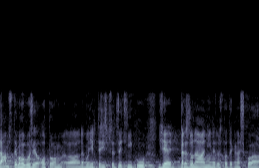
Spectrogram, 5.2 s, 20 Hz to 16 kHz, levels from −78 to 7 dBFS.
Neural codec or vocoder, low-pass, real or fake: codec, 16 kHz, 4 kbps, FreqCodec, larger model; 7.2 kHz; fake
